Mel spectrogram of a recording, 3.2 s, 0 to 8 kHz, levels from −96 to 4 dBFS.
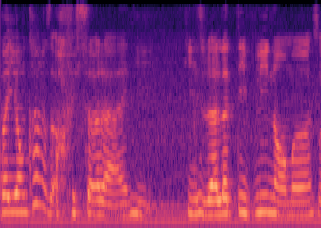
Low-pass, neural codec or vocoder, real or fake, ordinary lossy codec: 7.2 kHz; none; real; none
